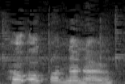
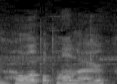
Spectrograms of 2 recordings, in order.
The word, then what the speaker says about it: Ho'oponopono: So practice Ho'oponopono, you know, the Hawaiian thing. I can never say it correctly. Ho'oponopono.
